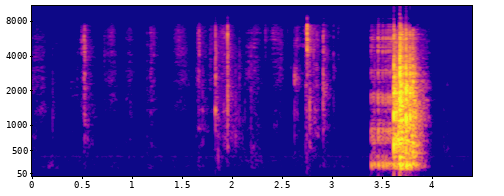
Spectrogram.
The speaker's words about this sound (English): you can do the honors of opening the package.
